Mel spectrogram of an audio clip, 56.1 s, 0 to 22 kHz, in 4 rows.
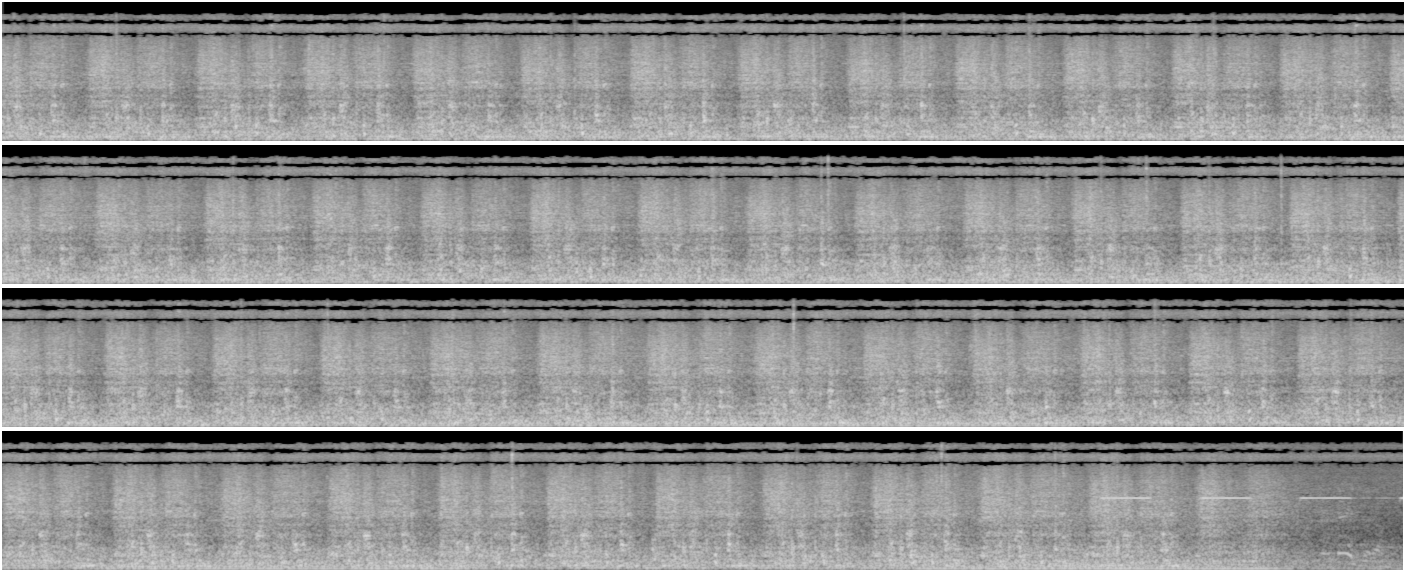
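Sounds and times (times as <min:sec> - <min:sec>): high electronic beep: 0:53.0 - 0:56.0.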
